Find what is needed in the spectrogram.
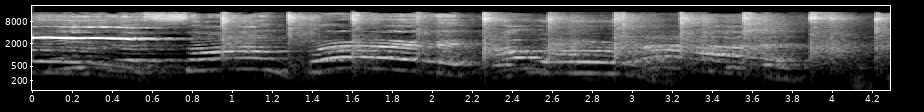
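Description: Hands clapping in an even beat, about three to four claps a second, starting about a second in, with voices calling out over it.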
